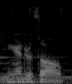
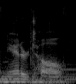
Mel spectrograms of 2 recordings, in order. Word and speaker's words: Neanderthal: your lectures you use neanderthal i've always heard it as neanderthal is it a preference a preference and there's no h sound when it's pronounced in french and german is something that i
